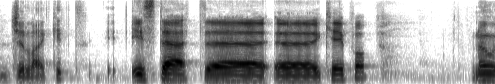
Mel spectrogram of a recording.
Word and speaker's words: Jellikit: It's actually pronounced Jellikit.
